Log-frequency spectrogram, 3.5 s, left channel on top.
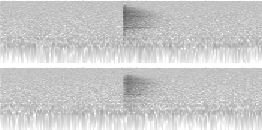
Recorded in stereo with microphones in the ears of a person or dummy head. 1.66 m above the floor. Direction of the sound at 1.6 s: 65° left (ahead or behind).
